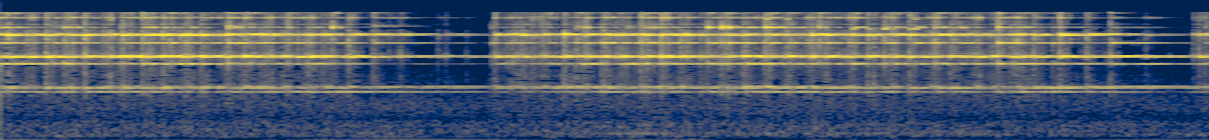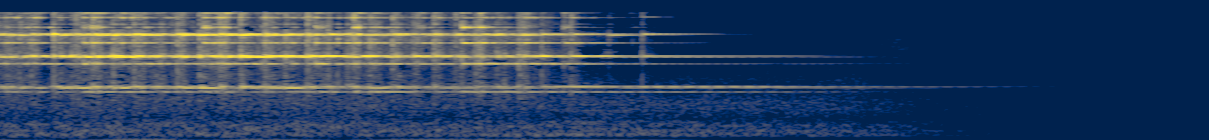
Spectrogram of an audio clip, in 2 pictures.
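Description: Altar bells shaken in three peals of jangling ringing. The first is already sounding at the start, the second comes about two and a half seconds in and the third about six seconds in, and the last dies away near the end. The ringing marks the elevation of the consecrated host at Mass.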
